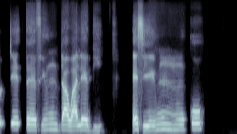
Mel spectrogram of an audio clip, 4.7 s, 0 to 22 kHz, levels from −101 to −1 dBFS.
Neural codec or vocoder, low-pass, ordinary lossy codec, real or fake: autoencoder, 48 kHz, 32 numbers a frame, DAC-VAE, trained on Japanese speech; none; none; fake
